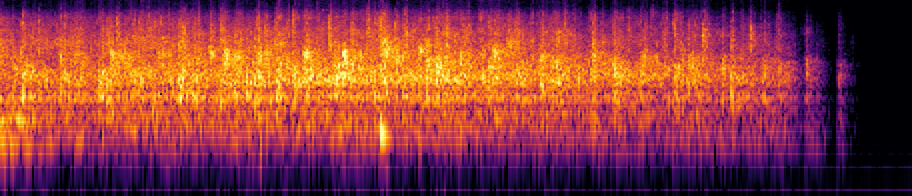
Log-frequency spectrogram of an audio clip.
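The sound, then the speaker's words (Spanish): A church audience bursts into sustained applause for Jesus during a sermon, a dense wash of many hands clapping steadily for about six seconds before it abruptly cuts off. “Sella esa palabra y dale un aplauso a Jesús.”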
